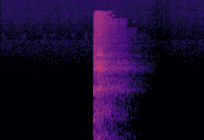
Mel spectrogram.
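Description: Near silence, broken about a second in by one brief, faint breath from the newsreader between two passages of speech.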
